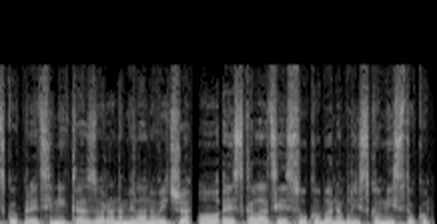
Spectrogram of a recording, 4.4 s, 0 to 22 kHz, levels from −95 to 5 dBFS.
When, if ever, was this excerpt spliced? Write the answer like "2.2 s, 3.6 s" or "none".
none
